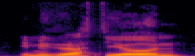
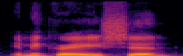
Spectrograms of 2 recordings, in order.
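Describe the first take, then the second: First: Immigration said the French way, "ee-mee-grah-syon"; French pronunciation. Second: Immigration said the English way, "im-i-GRAY-shun"; English pronunciation. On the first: Showing how close vocabularies are, immigration in French. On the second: Showing how close vocabularies are, immigration in English. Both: Shown as a demonstration. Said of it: "francês, italiano, inglês, espanhol".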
